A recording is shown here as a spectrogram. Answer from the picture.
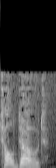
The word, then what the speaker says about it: toldot: But the word toldot means the same thing if it is spelled T-O-L-D-O-T, and it's pronounced the same way if it's spelled T-L-D-T, right? If you remove the vowels, the consonants which serve as vowels, it's still pronounced toldot, T-L-D-T, because the O's are understood. That's the way the word is pronounced. So it's pronounced toldot if it's spelled T-L-D-T or T-O-L-D-O-T or T-L-D-O-T or T-O-L-D-T.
